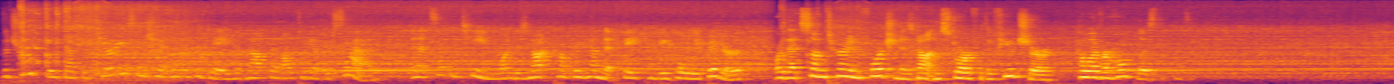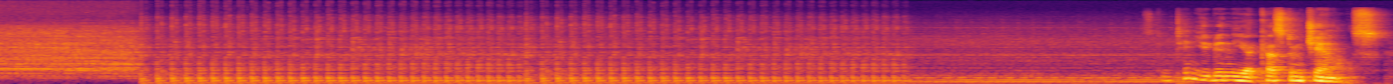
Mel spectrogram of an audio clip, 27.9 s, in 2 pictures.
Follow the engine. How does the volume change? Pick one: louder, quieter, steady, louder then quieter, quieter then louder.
quieter.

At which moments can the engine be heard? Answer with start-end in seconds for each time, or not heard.
0.0-25.9.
